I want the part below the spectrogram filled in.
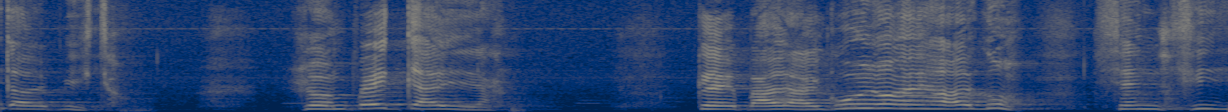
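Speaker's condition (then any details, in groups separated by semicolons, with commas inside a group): Severe cerebral palsy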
